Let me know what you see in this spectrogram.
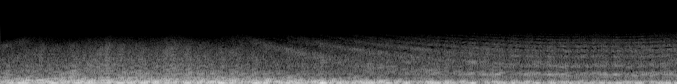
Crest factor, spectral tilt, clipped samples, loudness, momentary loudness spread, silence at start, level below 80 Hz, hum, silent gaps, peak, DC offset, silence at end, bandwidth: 16 dB; -12 dB/octave; under 0.1%; -21 LUFS; 6 LU; 0 s; -20 dBFS; none; none; -4 dBFS; under 0.1%; 0 s; 3.7 kHz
